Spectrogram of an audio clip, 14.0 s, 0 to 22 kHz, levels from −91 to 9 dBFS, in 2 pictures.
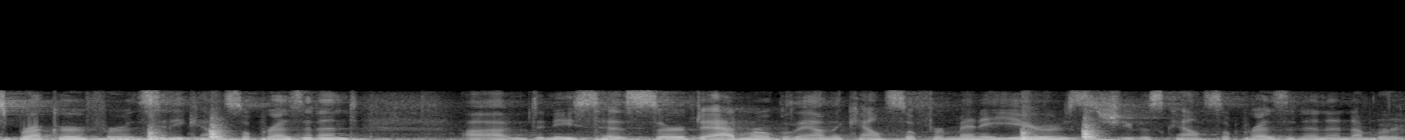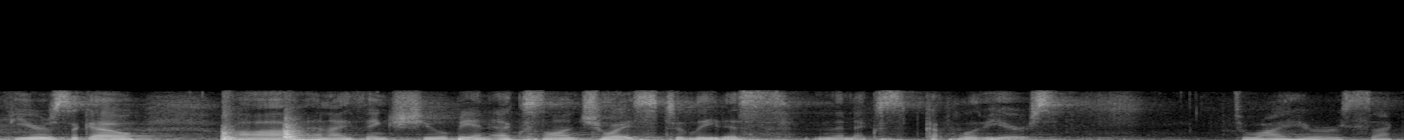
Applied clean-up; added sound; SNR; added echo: none; Knock; -2 dB; none.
